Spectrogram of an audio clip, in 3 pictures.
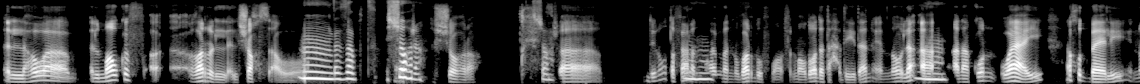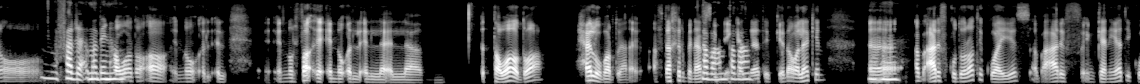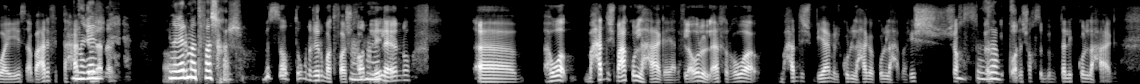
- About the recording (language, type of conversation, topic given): Arabic, unstructured, إيه اللي بيخليك تحس إنك فخور بنفسك؟
- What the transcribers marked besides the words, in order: tapping; other background noise; tsk; in English: "perfect"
